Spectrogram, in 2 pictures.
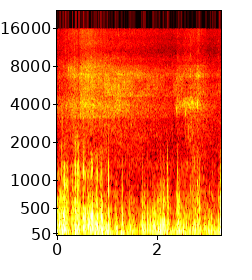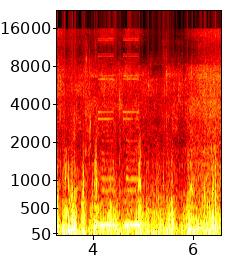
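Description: Wind buffeting the microphone in a dense, gusty rumble over small waves lapping at the shoreline. About four seconds in, two short pitched beeps sound close together.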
